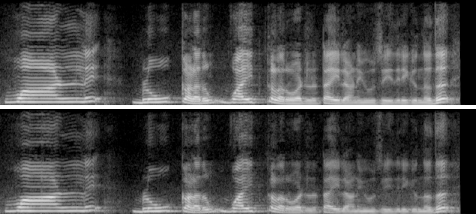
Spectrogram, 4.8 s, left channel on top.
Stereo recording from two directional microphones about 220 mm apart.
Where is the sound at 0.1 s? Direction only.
20° left (ahead or behind).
